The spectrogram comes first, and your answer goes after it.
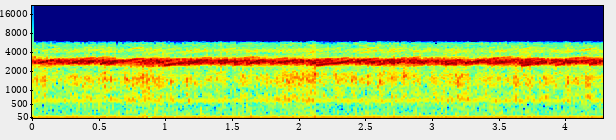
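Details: A dense high trilling chorus of frogs from the Eastern Townships runs without a break, individual calls merging into a steady ringing buzz.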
